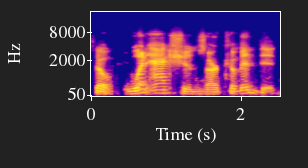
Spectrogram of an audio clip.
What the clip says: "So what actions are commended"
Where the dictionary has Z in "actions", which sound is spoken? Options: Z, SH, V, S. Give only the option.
Z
